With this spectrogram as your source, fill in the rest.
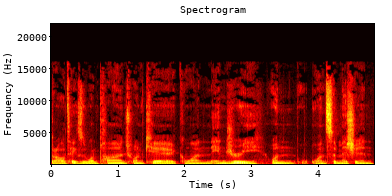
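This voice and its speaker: This man has a very deep, low voice with a Canadian accent, speaking at a fairly slow pace with fairly even intonation. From Canada. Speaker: MMA commentator. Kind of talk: casual solo commentary. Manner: filler-heavy, halting.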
